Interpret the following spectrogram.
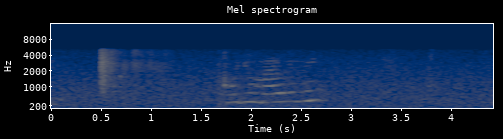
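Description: A single sharp click or knock about half a second in, then a child's voice, faint, for about a second in a quiet classroom.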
